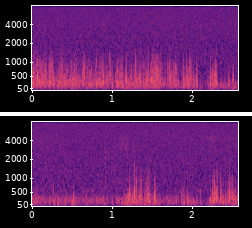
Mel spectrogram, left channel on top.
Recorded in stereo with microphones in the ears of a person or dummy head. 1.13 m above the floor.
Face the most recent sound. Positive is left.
No sound to turn to.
